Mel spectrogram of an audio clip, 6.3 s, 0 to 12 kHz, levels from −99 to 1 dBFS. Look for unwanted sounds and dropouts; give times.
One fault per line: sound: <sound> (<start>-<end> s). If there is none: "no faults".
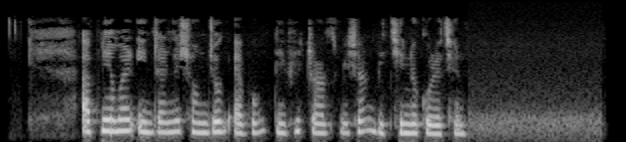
no faults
